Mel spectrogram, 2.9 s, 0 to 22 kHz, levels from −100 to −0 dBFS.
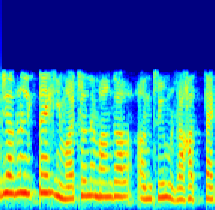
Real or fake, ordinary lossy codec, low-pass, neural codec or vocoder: fake; none; 5.4 kHz; vocoder, 22.05 kHz, 80 mel bands, HiFi-GAN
